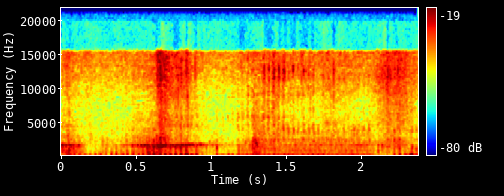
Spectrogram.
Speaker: why are you snoring so loud I'm sleeping I see your eye open and snoring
